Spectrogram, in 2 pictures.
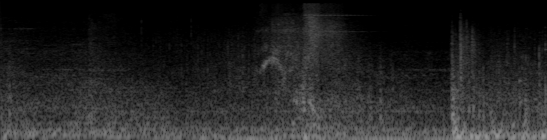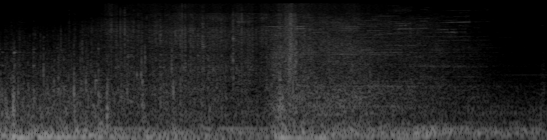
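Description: Hogwarts Legacy spell-combat effects for the Incendio fire spell: a fiery whoosh with sharp booming impacts, one strong thud midway and another burst near the end over a noisy game backdrop.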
